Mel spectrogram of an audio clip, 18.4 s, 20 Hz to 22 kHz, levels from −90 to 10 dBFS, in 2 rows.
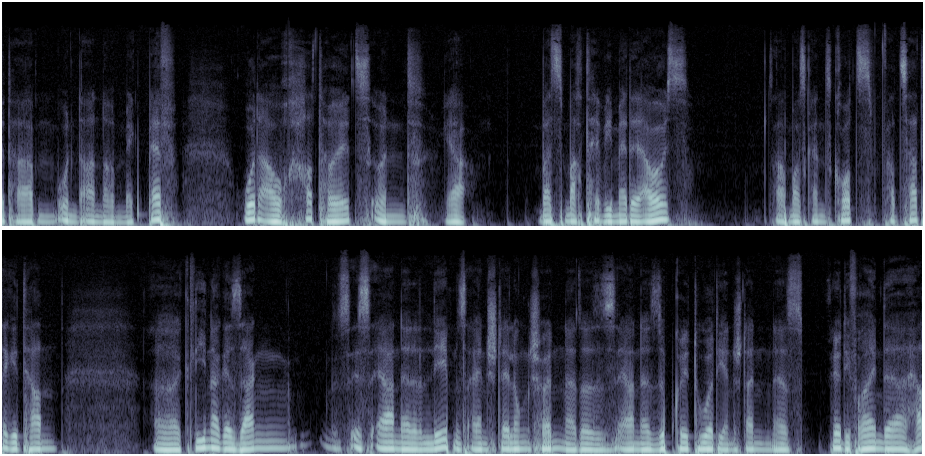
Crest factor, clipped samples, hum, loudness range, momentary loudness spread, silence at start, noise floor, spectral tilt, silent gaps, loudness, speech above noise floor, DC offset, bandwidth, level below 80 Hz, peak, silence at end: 14 dB; under 0.1%; none; 4 LU; 12 LU; 0 s; -57 dBFS; -7.5 dB/octave; none; -17 LUFS; 41 dB; under 0.1%; 10.5 kHz; -32 dBFS; -4 dBFS; 0 s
